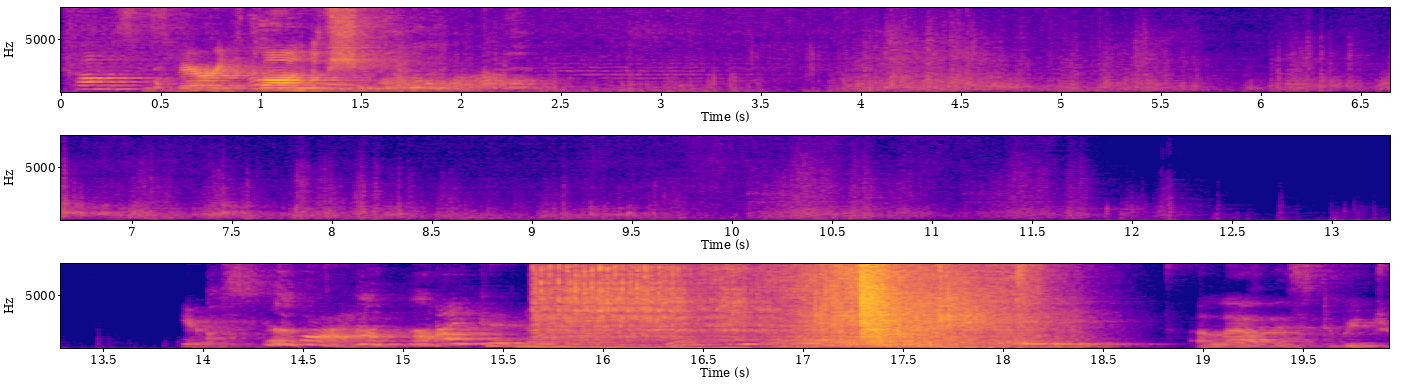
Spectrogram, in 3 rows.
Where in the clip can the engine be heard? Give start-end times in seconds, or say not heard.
15.6-18.2.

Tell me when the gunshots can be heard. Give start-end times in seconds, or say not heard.
16.8-18.4.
